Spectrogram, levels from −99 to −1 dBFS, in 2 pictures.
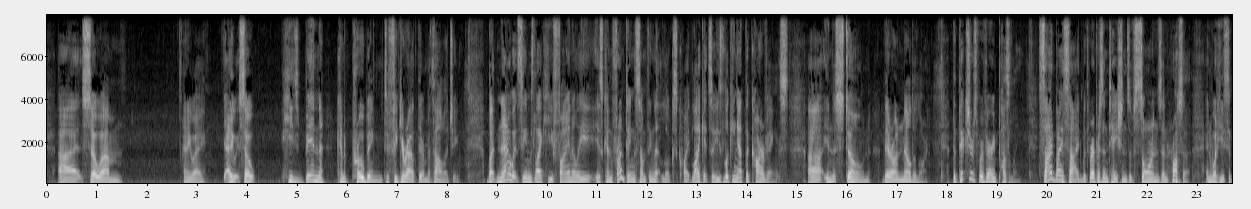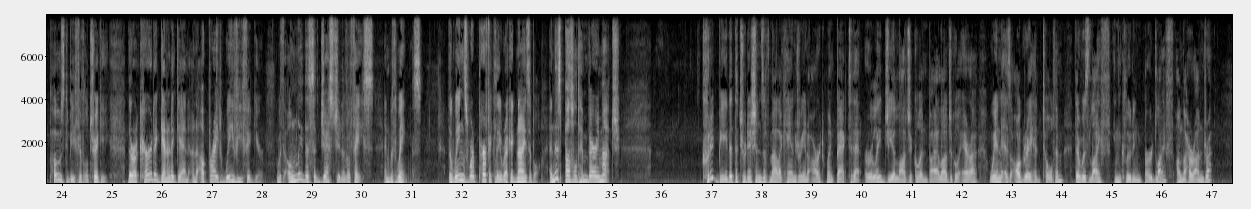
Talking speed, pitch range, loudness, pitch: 160 wpm, 130-185 Hz, -30 LUFS, 150 Hz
